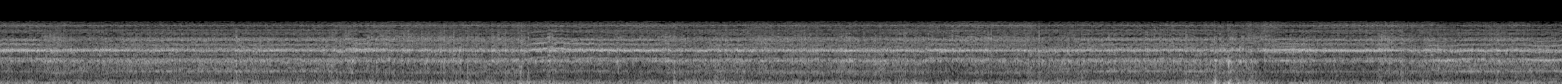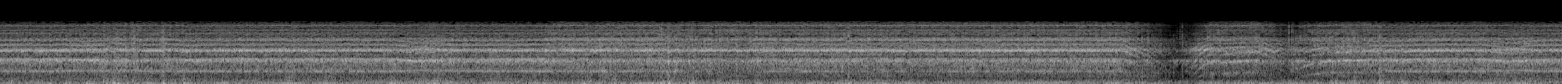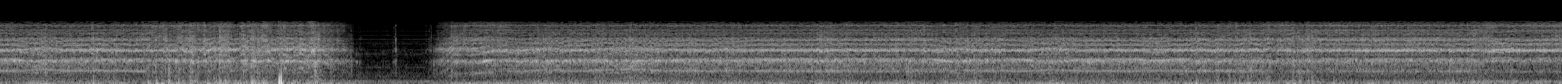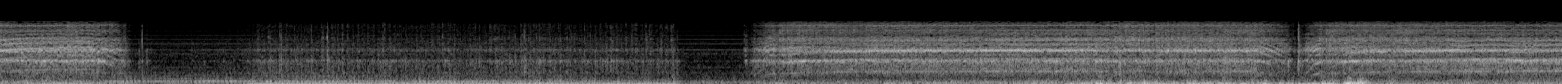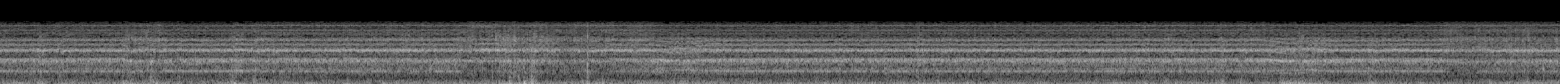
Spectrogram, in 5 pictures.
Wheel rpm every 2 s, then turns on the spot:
160, 160, 160, 160, 160, 160, 160, 160, 160, 160, 160, 160, 160, 100, 130, 160, 160, 60, 150, 160, 160, 160, 160, 140, 20, 20, 20, 110, 160, 140, 150, 160, 160, 160, 160, 160, 160, 160, 160.
34-36 48-54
